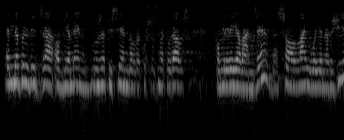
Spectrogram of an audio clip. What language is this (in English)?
Catalan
